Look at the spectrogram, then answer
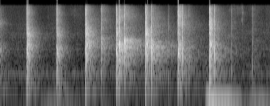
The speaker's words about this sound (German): Ja, Respekt. Respekt. Respekt. Respekt. Kleiner Applaus hier.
